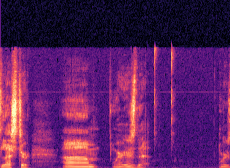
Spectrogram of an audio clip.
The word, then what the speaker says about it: Leicester: for my american friends it is not pronounced lychester or leicester it's lester um where is that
